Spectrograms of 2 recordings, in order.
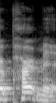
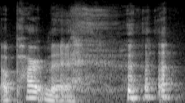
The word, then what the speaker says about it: apartment: When a Michigander finishes a word with the letter T, they actually don't pronounce that T sound.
